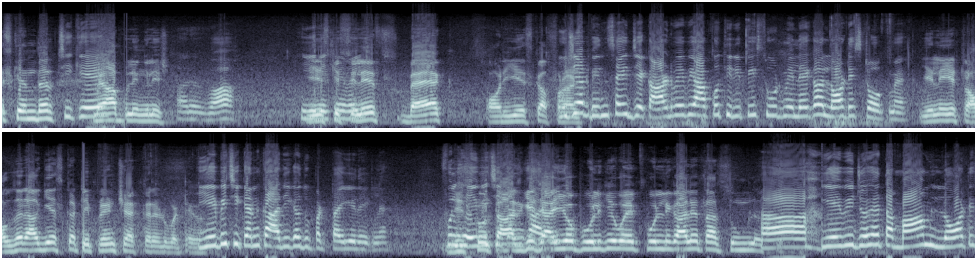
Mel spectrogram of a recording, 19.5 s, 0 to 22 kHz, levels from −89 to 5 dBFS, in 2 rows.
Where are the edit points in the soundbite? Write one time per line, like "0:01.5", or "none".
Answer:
0:01.2
0:05.9
0:10.5
0:17.9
